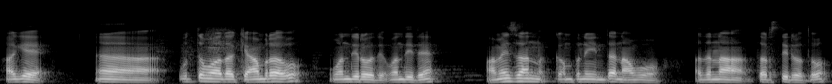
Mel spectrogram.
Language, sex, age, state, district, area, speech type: Kannada, male, 60+, Karnataka, Chitradurga, rural, spontaneous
